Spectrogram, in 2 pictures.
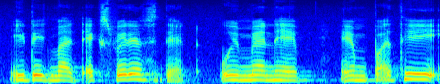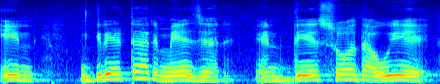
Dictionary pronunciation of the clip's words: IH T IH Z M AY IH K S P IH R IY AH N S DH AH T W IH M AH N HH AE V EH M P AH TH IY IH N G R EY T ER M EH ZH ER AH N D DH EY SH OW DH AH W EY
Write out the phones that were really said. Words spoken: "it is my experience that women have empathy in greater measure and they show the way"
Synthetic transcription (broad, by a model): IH T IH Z M AY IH K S P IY R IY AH N S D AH T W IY M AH N HH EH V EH M P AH T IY IH N G R EY T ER M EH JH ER AH N D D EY S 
